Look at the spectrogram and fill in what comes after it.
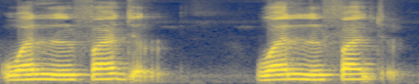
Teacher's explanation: contoh yang terakhir dalam surah al-fajr di sini ada huruf Jaja ini adalah Qalqalah Jadi kita mesti dapatkan pantulan suaranya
